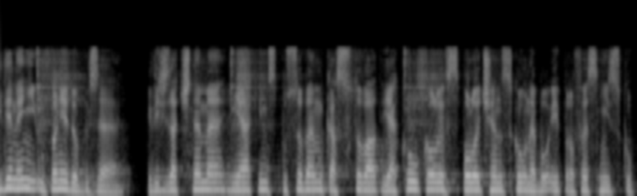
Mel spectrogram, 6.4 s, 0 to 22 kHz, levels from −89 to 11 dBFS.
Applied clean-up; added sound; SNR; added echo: neural mask model RNNoise.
